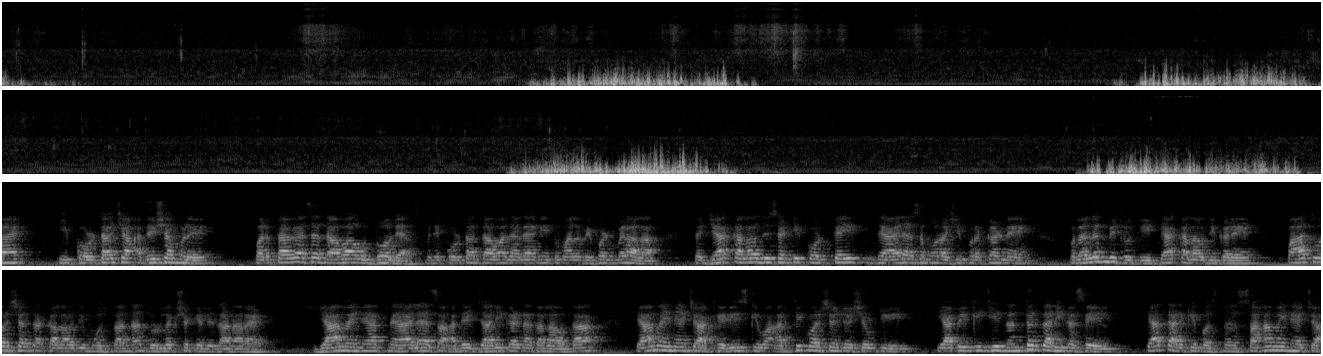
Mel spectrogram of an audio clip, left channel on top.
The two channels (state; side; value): different; both; correlation 0.00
